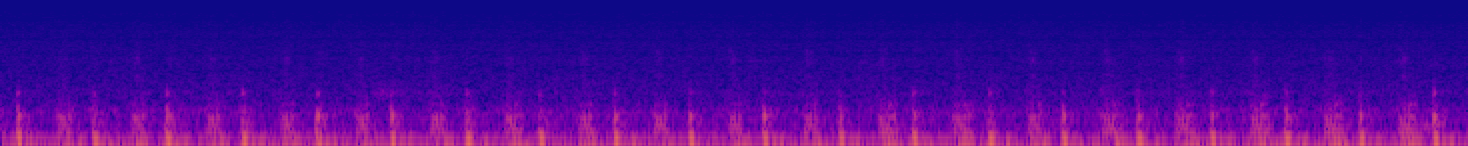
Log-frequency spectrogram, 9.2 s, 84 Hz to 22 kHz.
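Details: Fetal heartbeat in the womb recorded with a Doppler heart monitor, played into a 1.5-inch pan of blood-mimicking fluid for cymatics: quick, regular whooshing pulses over a low hum.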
